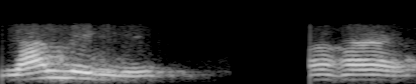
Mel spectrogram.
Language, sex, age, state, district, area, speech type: Hindi, female, 30-45, Bihar, Samastipur, rural, conversation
